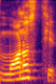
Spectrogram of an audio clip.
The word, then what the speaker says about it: মনস্থির: দেখো উচ্চারণটা কী হবে? মনস্থির, ঠিক আছে? মাঝখানে খালি ঘরটা হবে না। মনস্থির, শয়ের নিচে হসন্ত রয়েছে, রয়ের নিচে হসন্ত রয়েছে।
